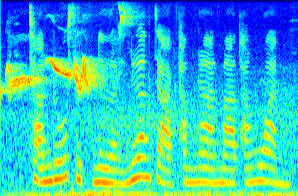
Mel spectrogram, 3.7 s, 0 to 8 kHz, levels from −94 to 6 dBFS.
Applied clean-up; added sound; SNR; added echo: none; Bird vocalization, bird call, bird song; -2 dB; none.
